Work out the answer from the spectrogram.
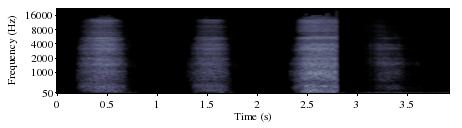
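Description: Four slow breaths taken during a guided breathwork meditation, each a soft, airy rush of air separated by short silences. The third breath is the loudest and cuts off sharply, and the last is the faintest.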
